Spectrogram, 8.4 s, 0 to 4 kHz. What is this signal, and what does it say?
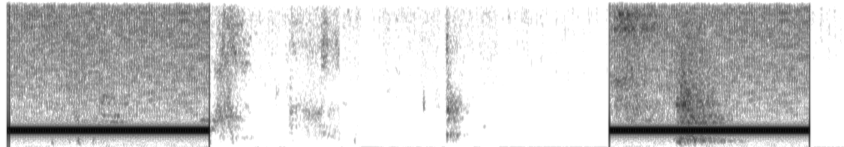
Ringback tone (North America), 440 + 480 Hz.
